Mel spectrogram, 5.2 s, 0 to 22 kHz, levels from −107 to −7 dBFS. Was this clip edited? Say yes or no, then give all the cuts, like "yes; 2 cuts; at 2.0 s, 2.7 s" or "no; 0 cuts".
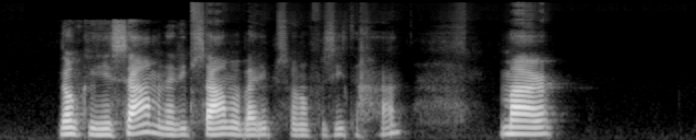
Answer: yes; 1 cut; at 1.4 s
